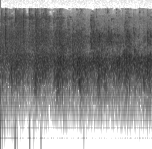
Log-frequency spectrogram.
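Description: A crowd breaks into steady, dense applause for a guest musician, many hands clapping together in a loud, continuous wash of sound with a few low thumps at the start and no talking.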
